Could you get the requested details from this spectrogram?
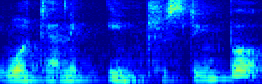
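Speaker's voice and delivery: plain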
